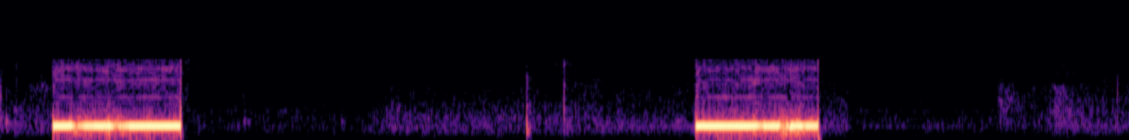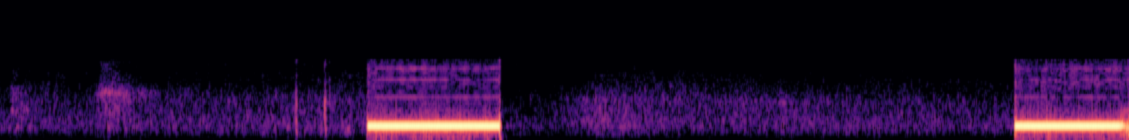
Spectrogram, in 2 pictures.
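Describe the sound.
An unanswered telephone call rings out as four steady, identical ringing tones, each about a second long, separated by long silent gaps.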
